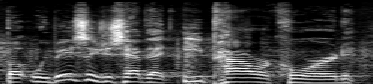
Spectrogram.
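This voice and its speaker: A man's voice: on the high side, lively intonation, fairly quick. A man giving a casual, informal music theory lesson as a guitar instructor, thinking aloud as he demonstrates. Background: electric guitar playing.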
